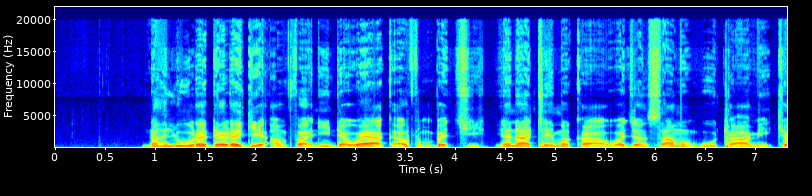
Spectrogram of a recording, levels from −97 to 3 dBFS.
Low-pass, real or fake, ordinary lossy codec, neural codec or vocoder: none; real; none; none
